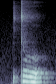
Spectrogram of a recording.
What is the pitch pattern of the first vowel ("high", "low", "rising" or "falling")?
low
